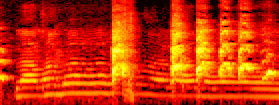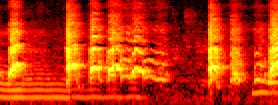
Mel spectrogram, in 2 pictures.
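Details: A toy poodle singing to its owner's tune: clusters of quick, bright yips and yelps rise above a person's long, level sung note that drops slightly near the end.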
